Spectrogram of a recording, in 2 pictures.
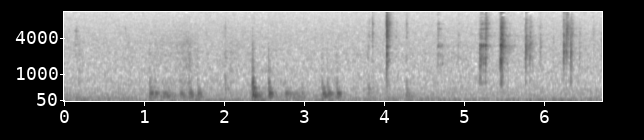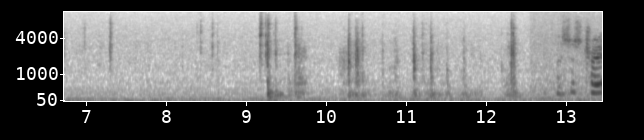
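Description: Clothes hangers clack and rattle on a rail.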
